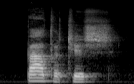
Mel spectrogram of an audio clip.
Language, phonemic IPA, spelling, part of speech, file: Dutch, /ˈpatərcəs/, patertjes, noun, Nl-patertjes.ogg
- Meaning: plural of patertje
